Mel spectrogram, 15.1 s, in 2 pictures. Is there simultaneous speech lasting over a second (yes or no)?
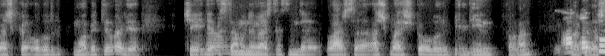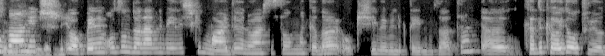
yes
